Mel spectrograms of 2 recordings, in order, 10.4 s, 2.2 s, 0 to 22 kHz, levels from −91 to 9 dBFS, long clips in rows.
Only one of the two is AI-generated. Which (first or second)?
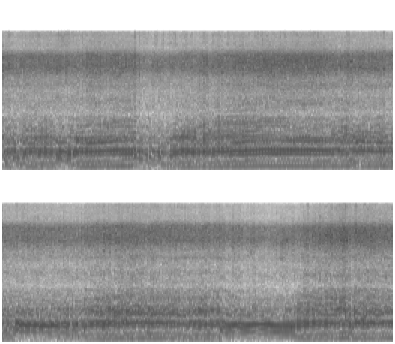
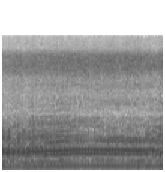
first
